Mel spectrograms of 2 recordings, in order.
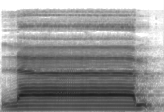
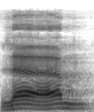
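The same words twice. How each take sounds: First: The pitch is held steady. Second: The pitch wavers up and down. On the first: The speaker calls it right. "सही अदायगी है" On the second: The speaker calls it wrong. "लहराव के साथ पढ़ना"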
